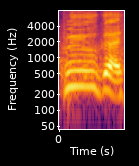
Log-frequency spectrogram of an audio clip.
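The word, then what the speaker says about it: Bugha: don't have a hub oh how do you pronounce that name because the mousepad was yes booga he is the fortnite champion of the world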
